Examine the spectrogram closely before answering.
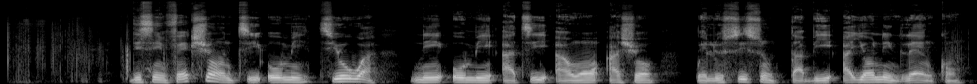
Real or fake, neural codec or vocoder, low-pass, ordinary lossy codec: real; none; none; none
